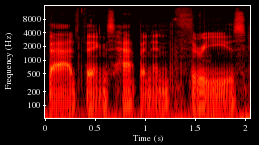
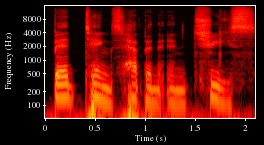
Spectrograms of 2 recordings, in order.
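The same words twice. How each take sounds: First: It is said in a plain, ordinary accent. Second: It is said in grandma's thick accent.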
